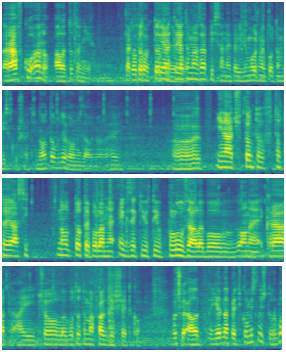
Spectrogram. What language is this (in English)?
Slovak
